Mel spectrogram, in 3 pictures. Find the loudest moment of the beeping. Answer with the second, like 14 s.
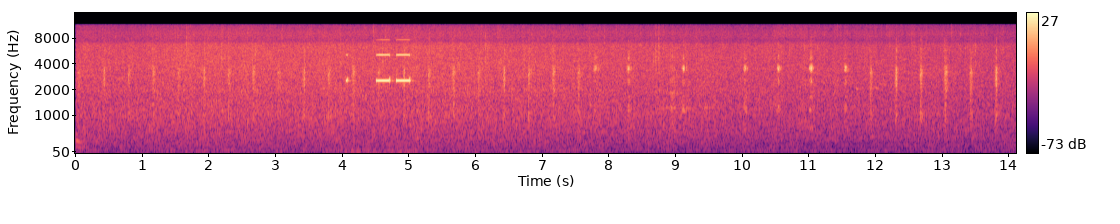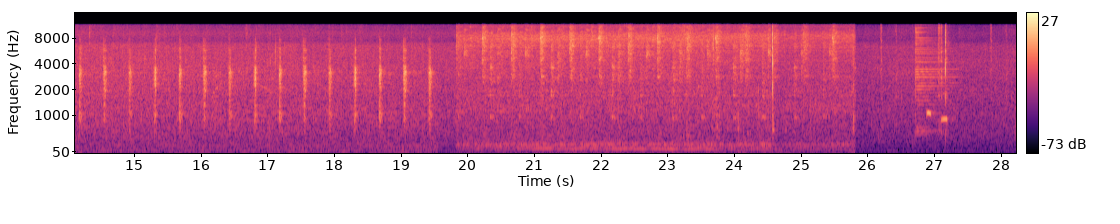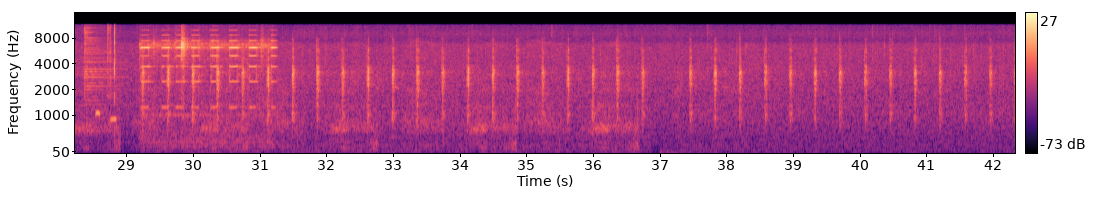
5 s.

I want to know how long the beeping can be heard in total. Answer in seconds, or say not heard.
3 s.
